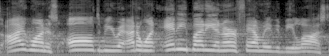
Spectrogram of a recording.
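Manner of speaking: put-on a small girl insisting at the dinner table; little daughter preaching. Father voicing his daughter urging the family at dinner, in a high urgent child voice. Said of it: "And she says / she was preaching".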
